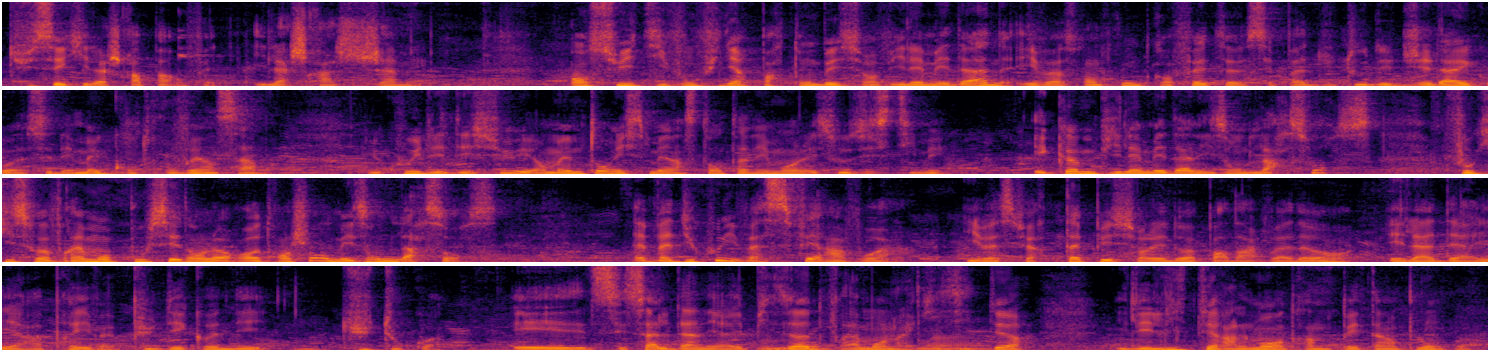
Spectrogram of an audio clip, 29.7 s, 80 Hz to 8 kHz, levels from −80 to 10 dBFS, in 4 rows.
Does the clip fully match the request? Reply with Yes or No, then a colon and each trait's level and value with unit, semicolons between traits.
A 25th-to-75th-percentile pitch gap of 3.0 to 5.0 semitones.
No: wide, 5.6 semitones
